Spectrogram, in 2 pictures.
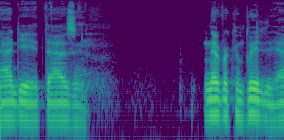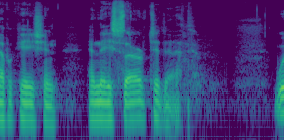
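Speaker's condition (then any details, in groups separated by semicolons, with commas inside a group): ALS; terminal; diaphragm weakening, voice may be hard to hear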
